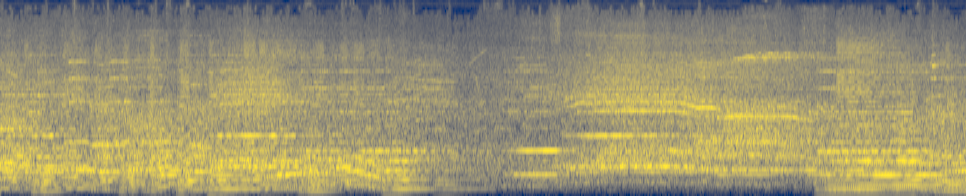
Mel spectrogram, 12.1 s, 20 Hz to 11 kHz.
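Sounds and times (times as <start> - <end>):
large crowd noise: 0.0 - 12.0.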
